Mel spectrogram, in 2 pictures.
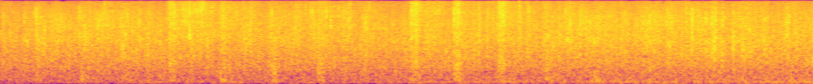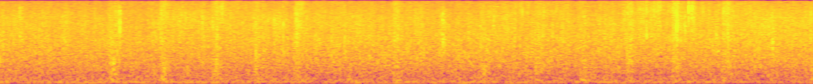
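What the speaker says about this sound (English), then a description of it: "there's the rain again" Steady rain in the Alan Wake II game world, a dense, even hiss of drops spread across the whole range, continuous and unbroken with no voices over it.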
